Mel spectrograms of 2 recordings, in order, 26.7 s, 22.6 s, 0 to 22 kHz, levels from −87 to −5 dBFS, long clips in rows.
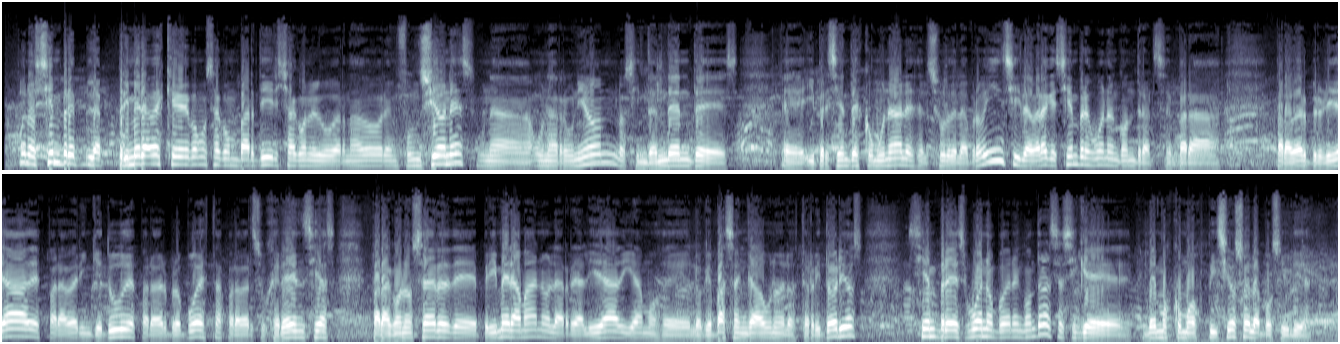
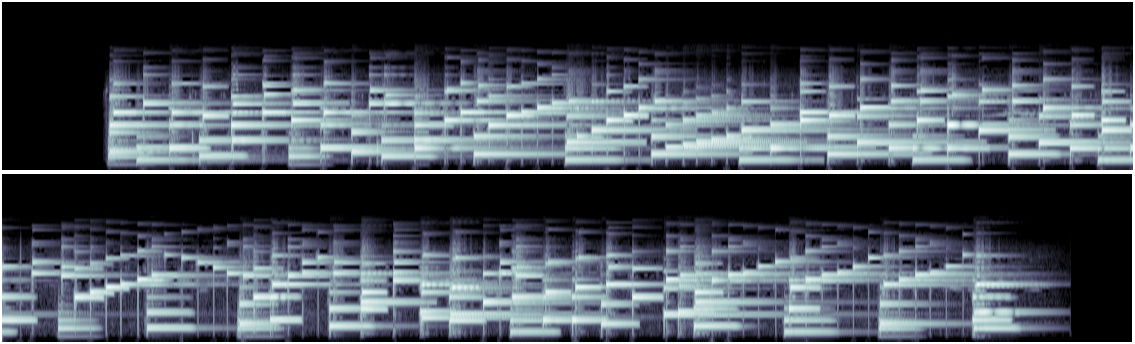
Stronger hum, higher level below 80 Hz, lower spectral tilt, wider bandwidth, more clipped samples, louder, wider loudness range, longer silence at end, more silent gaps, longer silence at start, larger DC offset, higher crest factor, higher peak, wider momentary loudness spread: neither; first, -46 dBFS vs -76 dBFS; first, -6 dB/octave vs -3 dB/octave; first, 13 kHz vs 7 kHz; first, 0.2% vs under 0.1%; first, -11 LUFS vs -14 LUFS; about the same, 2 LU vs 2 LU; second, 0 s vs 0.85 s; neither; second, 0.05 s vs 1.05 s; neither; about the same, 10 dB vs 14 dB; about the same, 0 dBFS vs 0 dBFS; first, 7 LU vs 4 LU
